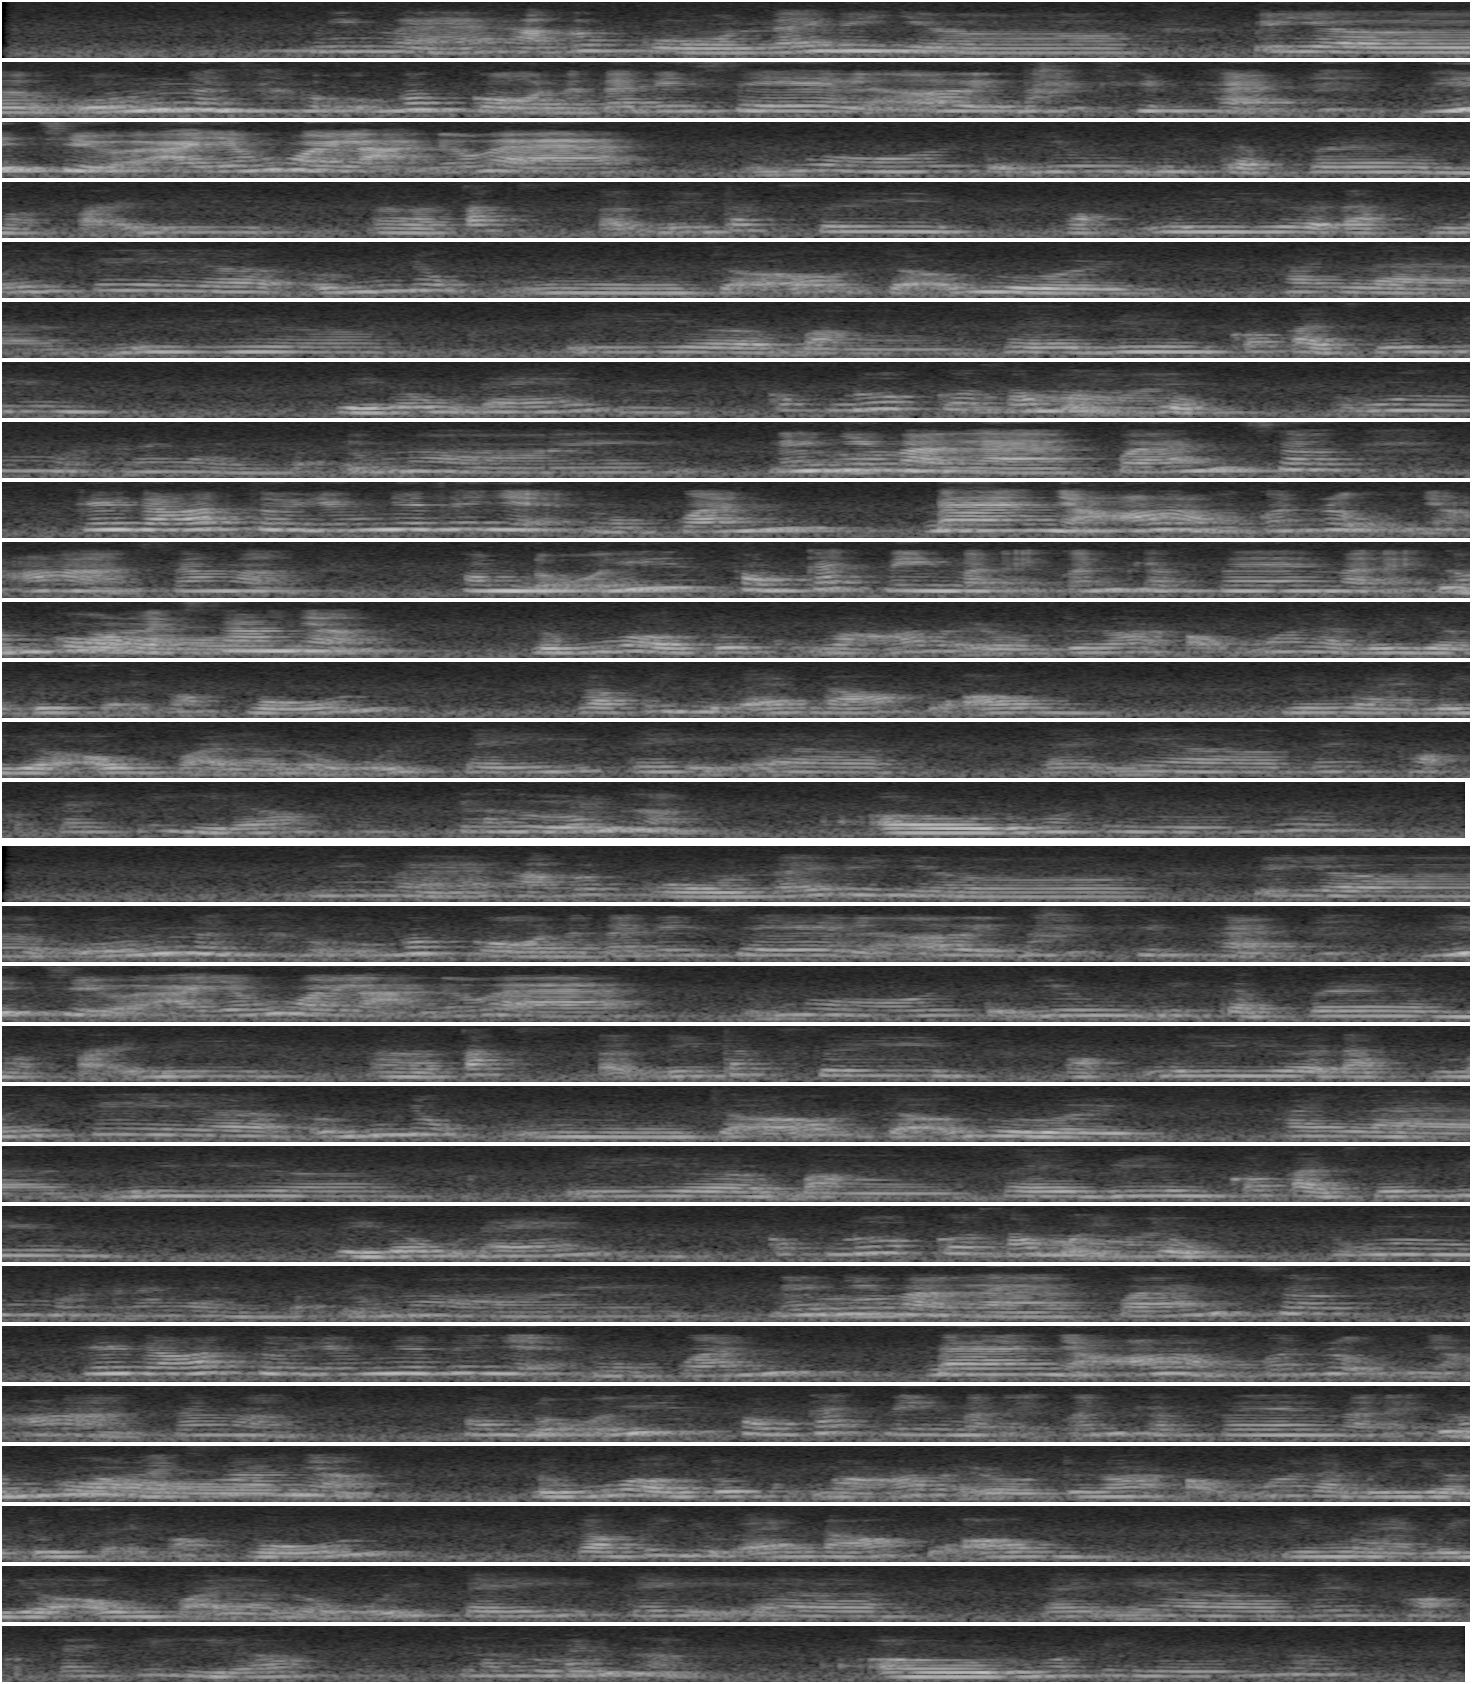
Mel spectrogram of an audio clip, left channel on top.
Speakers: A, on the left (about 80°); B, on the right (about 25°).
A: nhưng mà họ có cồn đấy bây giờ bây giờ uống <laughs> uống có cồn người ta đi xe lỡ bị bắt thì phạt mấy triệu ai dám quay lại nữa bà
B: Đúng rồi, tự dưng đi cà phê mà phải đi à, tax à, đi taxi hoặc đi à, đặt mấy cái à, ứng dụng ừ, chở chở người hay là đi à, đi à, bằng xe riêng có tài xế riêng thì đâu đáng
A: Ừ,
B: cốc nước có
A: đúng
B: sáu bảy
A: rồi
B: chục đúng không mà ai làm vậy
A: đúng rồi nếu
B: đó
A: như mà là quán sao cái đó tôi giống như thế dạng một quán bar nhỏ à một quán rượu nhỏ à sao mà không đổi phong cách đi mà lại quán cà phê mà lại
B: Đúng
A: có cồn
B: rồi.
A: là sao nhở
B: Đúng rồi, tôi cũng nói vậy rồi. Tôi nói ổng á là bây giờ tôi sẽ góp vốn cho cái dự án đó của ông. Nhưng mà bây giờ ông phải là đổi cái cái ờ, cái ờ, cái phọ- cái cái gì đó, cái
A: cái
B: phong
A: hướng
B: cách.
A: hả
B: Ừ đúng là cái hướng đó.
